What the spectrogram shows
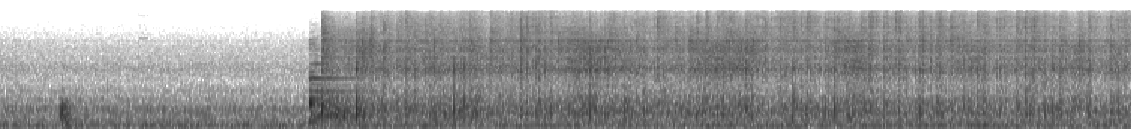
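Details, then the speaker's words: Stick (MMA) welding test on a new Sip inverter multi-process welder: after a quiet lead-in the arc strikes into a steady, even crackling sizzle without sputtering; slag lifting nicely although the electrodes weren't stored dry; normal smooth bead. "wow that is quite nice those the electrodes haven't been stored in a dry space either um so that's uh that's good"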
